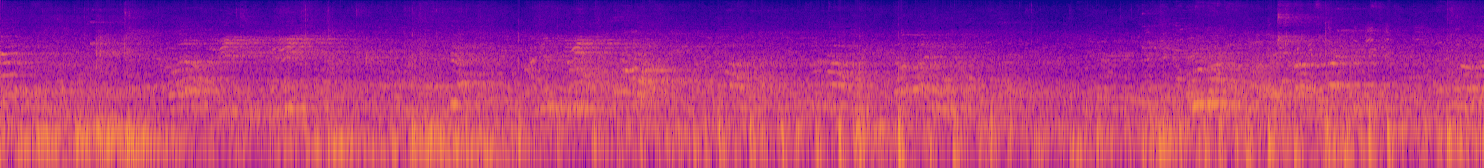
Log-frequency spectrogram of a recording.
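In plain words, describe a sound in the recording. A ball thuds on a hard floor as players kick it.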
